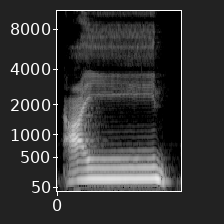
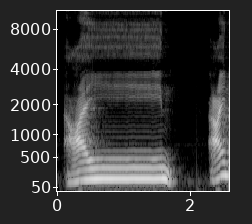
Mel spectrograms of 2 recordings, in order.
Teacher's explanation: হরফটি কন্ঠনালীর মধ্যখান থেকে উচ্চারিত হয়।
